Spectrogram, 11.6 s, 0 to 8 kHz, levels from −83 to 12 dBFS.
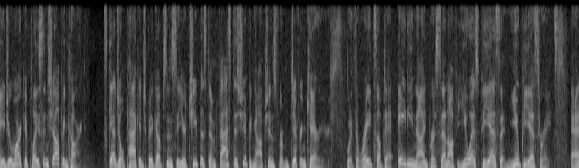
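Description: Speech recorded over a call link, with nothing above 8 kHz, which fits a G.722 wideband codec. Twice the room's background, sitting about 33 dB below the speech, turns into a flat, textureless hiss. From 1.79 to 2.09 s it drops about 15 dB quieter for 300 ms, and from 11.15 to 11.42 s it runs about 2 dB louder for 270 ms. This is comfort noise in place of the background, likely because the sender paused transmission during a gap and the receiver synthesised a rough stand-in for the real room sound.

The first of those gaps also bites into the speech: from 2.02 to 2.09 s the returning speech begins hard, with its soft attack missing. That is an onset clipped by the voice detector. It likely reacted about 70 ms late, so those first moments were never sent and filler noise was played where they should have been.

At 6.62 s the speech gives way to steady noise for 330 ms, recovering at 6.95 s, and roughly 130 ms of actual speech disappears within that stretch. 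This is sound dropped by the voice detector, likely because it mistook quiet speech for background, stopped transmitting, and left comfort noise to cover the hole until it triggered again.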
